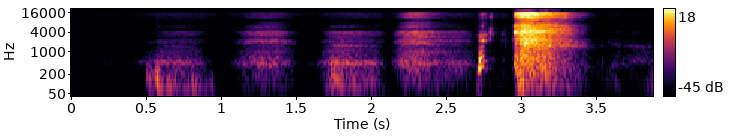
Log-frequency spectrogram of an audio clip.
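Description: Several short breathy bursts followed by a sharp sniff and a loud explosive sneeze, fitting repeated sneezing and sniffing with a head cold.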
